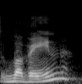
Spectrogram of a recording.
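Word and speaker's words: לָבָן: And Laban, if you actually pronounce it with the different vowel points, it's Levain.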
